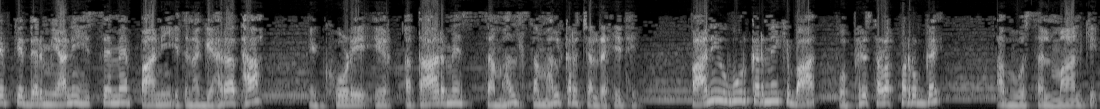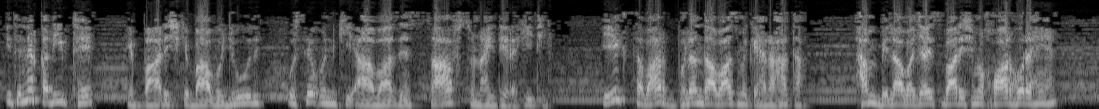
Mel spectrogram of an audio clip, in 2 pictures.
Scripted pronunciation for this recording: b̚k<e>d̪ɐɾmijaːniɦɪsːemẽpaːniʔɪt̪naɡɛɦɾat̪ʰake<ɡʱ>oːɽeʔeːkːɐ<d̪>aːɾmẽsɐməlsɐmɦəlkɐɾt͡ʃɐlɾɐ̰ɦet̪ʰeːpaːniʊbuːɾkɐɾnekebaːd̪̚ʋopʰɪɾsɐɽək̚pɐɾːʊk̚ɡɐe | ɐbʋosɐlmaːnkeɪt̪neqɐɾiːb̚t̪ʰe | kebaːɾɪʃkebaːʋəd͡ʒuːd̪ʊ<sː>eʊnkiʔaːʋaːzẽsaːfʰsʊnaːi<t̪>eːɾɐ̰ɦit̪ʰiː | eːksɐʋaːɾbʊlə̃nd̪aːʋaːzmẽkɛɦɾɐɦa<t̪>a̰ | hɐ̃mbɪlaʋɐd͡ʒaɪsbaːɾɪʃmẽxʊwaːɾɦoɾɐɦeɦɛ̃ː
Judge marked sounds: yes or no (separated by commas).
yes, yes, no, no, no, no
